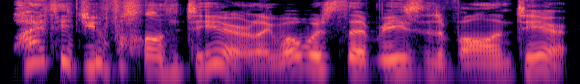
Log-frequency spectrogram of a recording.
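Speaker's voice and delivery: can't believe she volunteered, chuckling; amused disbelief. Retold or imitated. Coach wondering to himself, laughing in disbelief. Inner thought at odd volunteer.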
